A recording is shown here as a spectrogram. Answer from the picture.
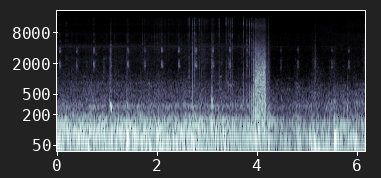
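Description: Road and engine rumble inside a moving vehicle's cabin as it turns. Over it the turn signal ticks steadily, about two and a half times a second. A short swishing noise comes about four seconds in.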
